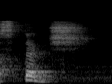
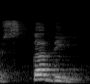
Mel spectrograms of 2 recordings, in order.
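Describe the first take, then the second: First: The final vowel sound is dropped. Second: The final vowel sound is clearly pronounced. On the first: It sounds like the word for a stallion. The speaker calls it wrong. "O brasileiro vai lá e fala study, aí vira outra palavra" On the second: It is the verb to study. The speaker calls it right. "Tem que pronunciar o Y"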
